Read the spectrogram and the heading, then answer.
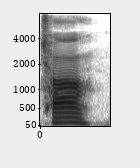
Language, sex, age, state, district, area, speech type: Odia, male, 18-30, Odisha, Ganjam, urban, read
